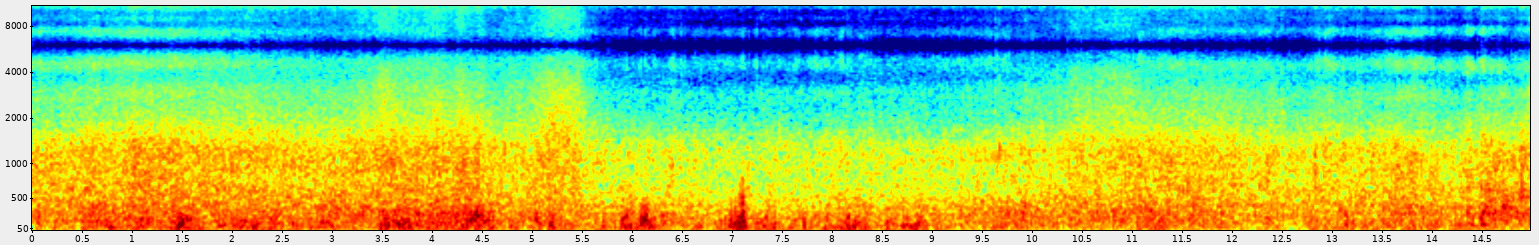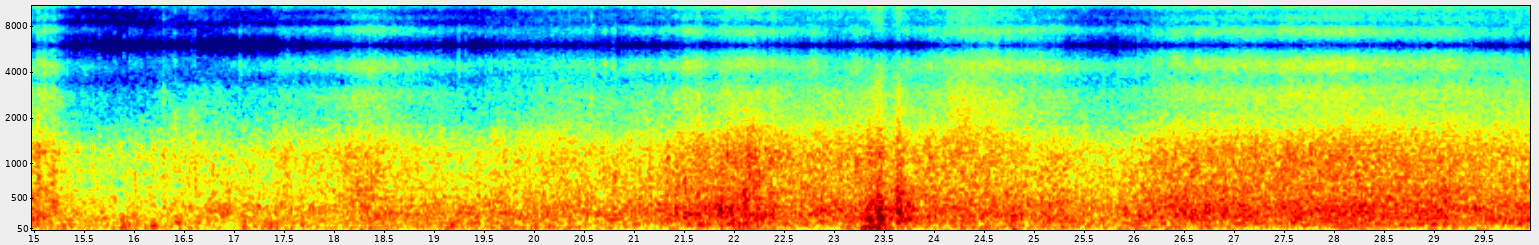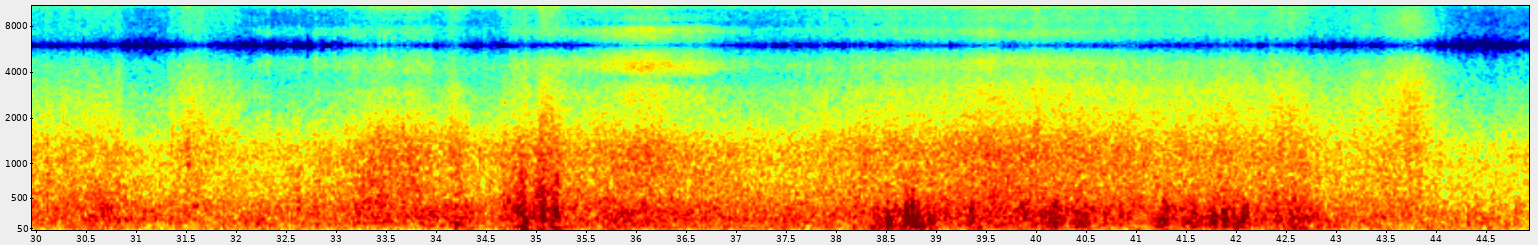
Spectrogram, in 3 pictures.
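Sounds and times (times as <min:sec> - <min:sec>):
wind on microphone: 0:00.0 - 0:44.9
surf breaking over rocks: 0:21.7 - 0:25.3, 0:30.0 - 0:44.9.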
